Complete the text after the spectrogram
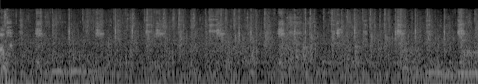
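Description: Footsteps tread steadily on hard ground.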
